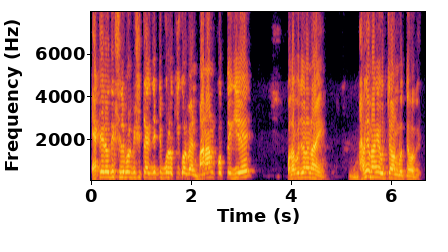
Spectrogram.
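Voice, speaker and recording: A man with a high, bright voice lectures a class on grammar. He spells words out letter by letter and keeps stopping to ask whether the students follow. He talks the way a teacher does at the front of a classroom. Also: fast, low-quality recording. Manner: repetitive, checks often with the class, spells out letters.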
